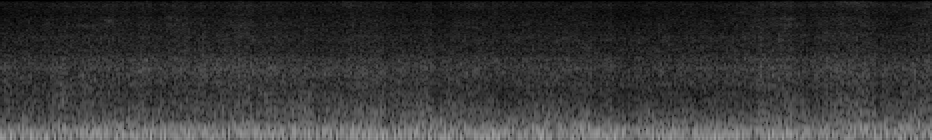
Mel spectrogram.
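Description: Steady low rumble of a moving passenger train, heard from inside the carriage: wheels running on the rails and the coach's running noise.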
